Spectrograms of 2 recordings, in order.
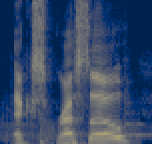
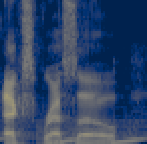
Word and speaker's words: espresso: I just uh recently found out that the drink espresso isn't spelled like espresso. It's espresso. Espresso with an S at the start, not X like uh like espresso. I always thought espresso was espresso like the ostrich.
